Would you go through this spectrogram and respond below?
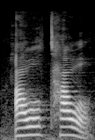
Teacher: they were probably different for me they have merged for me towel should be two syllables but actually i pronounce it the same as owl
